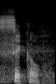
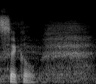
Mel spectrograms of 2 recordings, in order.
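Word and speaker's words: SYCL: brought out is this thing called after mem pronounces it's sickle because I keep saying it wrong people Excel you know it's pronounced it sickle it's a single source language like CUDA you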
